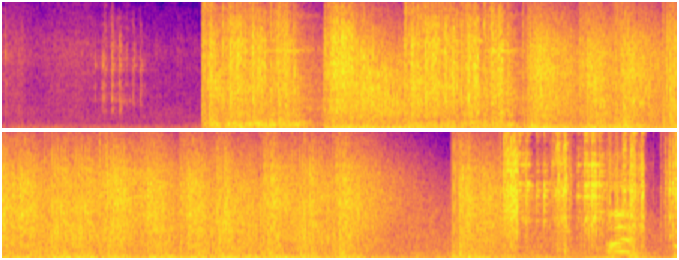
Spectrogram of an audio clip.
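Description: Many explosions blast in quick succession.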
